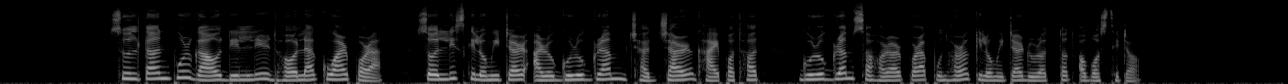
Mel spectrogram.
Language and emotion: Assamese, neutral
